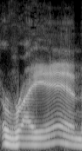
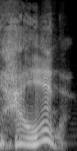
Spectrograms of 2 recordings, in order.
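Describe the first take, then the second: First: The name sounds like the English name Ryan. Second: The name sounds like the word hyena. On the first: The speaker calls it wrong. "I significantly mispronounced this lady" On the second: The speaker calls it right. "sounds like hyena"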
